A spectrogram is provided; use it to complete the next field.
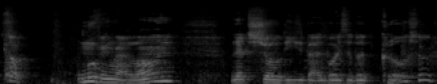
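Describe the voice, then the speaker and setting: A man with a French accent and lively intonation. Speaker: toy reviewer YouTuber. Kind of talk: product review. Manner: hesitant, with fillers.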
